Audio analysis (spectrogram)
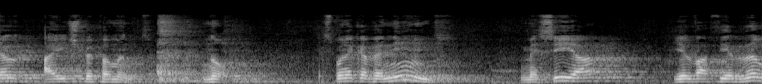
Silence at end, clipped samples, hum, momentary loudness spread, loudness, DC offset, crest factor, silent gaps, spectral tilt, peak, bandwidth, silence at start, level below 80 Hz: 0 s; under 0.1%; none; 19 LU; -18 LUFS; under 0.1%; 18 dB; none; -6.5 dB/octave; 0 dBFS; 11 kHz; 0 s; -48 dBFS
